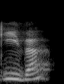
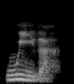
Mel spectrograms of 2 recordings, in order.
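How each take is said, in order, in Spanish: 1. La u es muda, como gida. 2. La u se pronuncia, como gwida. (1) "en español yo le, leería esto guida" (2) "en italiano es guida"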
